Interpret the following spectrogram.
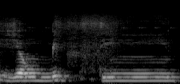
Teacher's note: یا کے بعد جو واو ہے اس کا مطلب ہے کہ یہ واو مدہ کا واو لین کا قاعدہ ہے اور اس کو ہم نرمی سے ادا کریں گے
